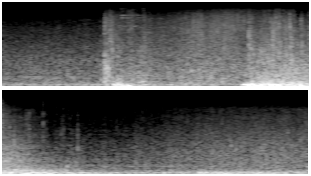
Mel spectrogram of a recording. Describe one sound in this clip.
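A fire spell bursts with a loud roaring whoosh.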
